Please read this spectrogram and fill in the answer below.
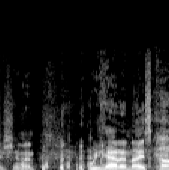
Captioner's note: laughter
